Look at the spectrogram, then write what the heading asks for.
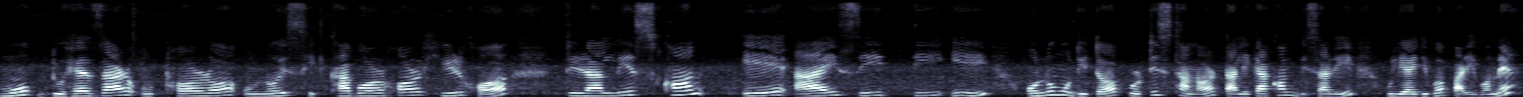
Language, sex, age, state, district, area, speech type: Assamese, female, 45-60, Assam, Nagaon, rural, read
